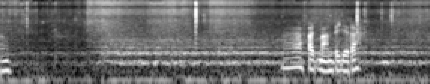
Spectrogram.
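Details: Honey bees buzz during a wild honey-gathering outing: a steady, low droning hum runs throughout, with a man speaking briefly near the end and a few sharp clicks.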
